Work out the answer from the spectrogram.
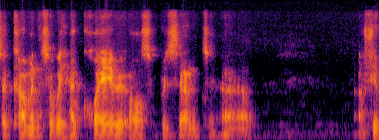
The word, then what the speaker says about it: Quay: source version of um i struggled to say quay but i guess that's the official pronunciation because i should probably wear in in the uk and europe it's normally for nice key and that one's written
